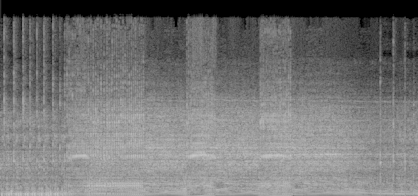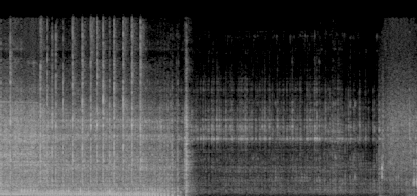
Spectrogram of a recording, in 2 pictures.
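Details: Homelite XL Automatic chainsaw after repair (fuel issue had forced full-choke running; new bar stud, oil system reprimed), cold morning, engine half warm; started in about six pulls; crisp snarl through several quick blips, clean pitch rise and fall, then drops away; high speed close enough; normal running.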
